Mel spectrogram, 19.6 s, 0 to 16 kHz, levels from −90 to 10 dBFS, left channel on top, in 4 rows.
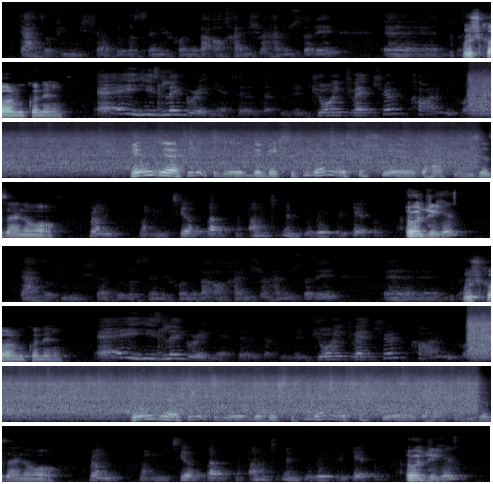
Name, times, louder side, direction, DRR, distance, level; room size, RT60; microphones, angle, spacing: voice 1, 0.2-3.3 3.8-5.0 5.8-10.9 11.7-11.8 19.1-19.2, left 1 dB, 80° left, 2.2 m, -49 dB
voice 2, 4.6-5.5 10.7-15.2 18.7-19.2, left 6 dB, 65° left, 0.3 m, -29 dB
sound 1, 9.5-14.6, right 6 dB, 70° right, 0.9 m, -32 dB
voice 3, 15.5-18.5, left 1 dB, 10° left, 1.0 m, -44 dB
8.5 x 3.3 x 4.4 m
head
